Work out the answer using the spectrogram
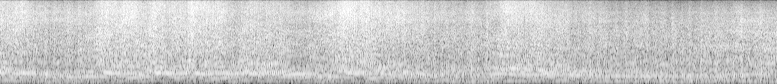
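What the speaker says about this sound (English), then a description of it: "That car driving off very well." A modified race car at a race track roars as it drives off, its engine note rising and falling steadily and loud throughout, with no talk.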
